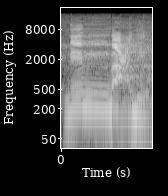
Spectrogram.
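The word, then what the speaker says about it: من بعد: nun sukun ketemu ba jadi mim, mim ba'di, namanya iklab. Kenapa dibaca mim ba'di? Namanya iklab. Diubah nun ketemu ba diubah jadi mim. Jadilah mim ba'di.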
